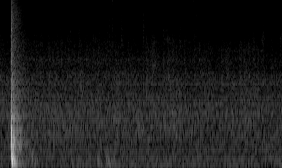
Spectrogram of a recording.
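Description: A single sharp knock of a hard object striking a hard surface, loud and short with a brief ring-out.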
